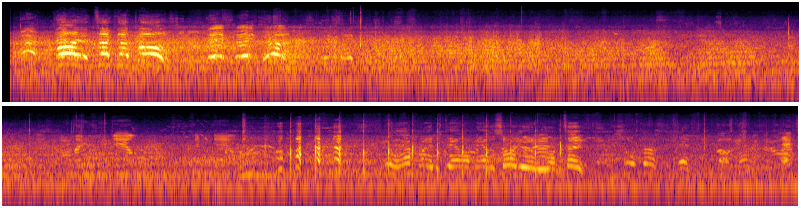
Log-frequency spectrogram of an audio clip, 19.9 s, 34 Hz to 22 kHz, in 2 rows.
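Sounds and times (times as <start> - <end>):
steady droning hum: 0.2 - 19.9.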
